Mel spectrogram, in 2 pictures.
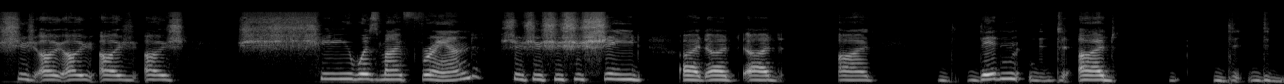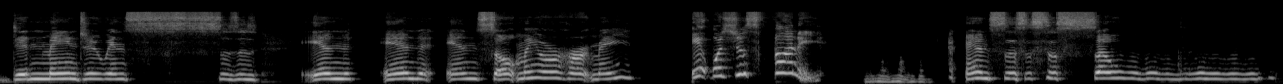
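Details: Older adult woman who stutters, also with a paralyzed vocal cord; stuttering.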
